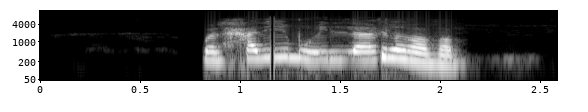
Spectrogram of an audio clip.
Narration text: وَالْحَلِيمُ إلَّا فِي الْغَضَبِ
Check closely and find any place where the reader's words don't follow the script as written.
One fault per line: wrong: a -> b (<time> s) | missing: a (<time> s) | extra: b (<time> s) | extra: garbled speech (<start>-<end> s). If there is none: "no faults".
missing: فِي (1.7 s)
